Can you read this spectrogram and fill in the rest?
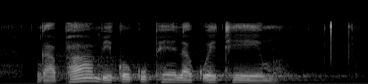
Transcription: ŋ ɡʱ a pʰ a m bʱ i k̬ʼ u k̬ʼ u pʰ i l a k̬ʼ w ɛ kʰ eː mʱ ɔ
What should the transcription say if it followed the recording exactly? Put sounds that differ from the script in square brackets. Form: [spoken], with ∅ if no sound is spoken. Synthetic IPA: ŋ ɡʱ a pʰ a m bʱ i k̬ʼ [o] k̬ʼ u pʰ [ɛ] l a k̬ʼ w ɛ [tʰ] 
